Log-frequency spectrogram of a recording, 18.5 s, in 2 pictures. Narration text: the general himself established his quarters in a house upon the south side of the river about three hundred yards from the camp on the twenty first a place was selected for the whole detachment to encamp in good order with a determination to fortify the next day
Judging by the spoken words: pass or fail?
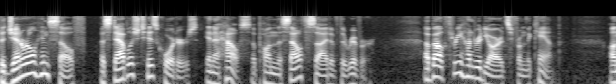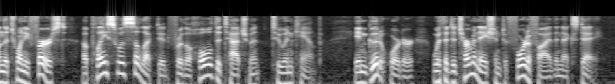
pass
